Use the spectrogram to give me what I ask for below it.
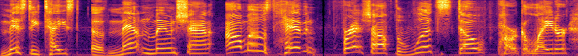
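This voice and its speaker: In a raised, projected voice, a man speaks at an extremely high pitch with very wide pitch swings. His pace is very slow, and noticeable background noise runs underneath. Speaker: podcast co-host. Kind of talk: casual chat. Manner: animated.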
